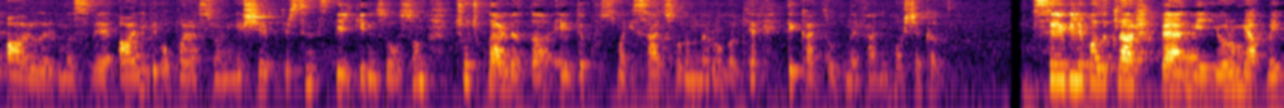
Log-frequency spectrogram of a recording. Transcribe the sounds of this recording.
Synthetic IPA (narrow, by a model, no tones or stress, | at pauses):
ʔaːɾɯlˠaɾɯmɯz̥vɛʔaːnibiɾo̞pʰe̞ɾasjo̞nujaʃajabilʲiɾsiniz̥bilʲɟinizo̞lˠsun | t͡ʃʰo̞d͡ʒuklˠaɾlˠad̪aɛvd̪ɛkʰu̥smaʔisælʲso̞ɾumlˠaɾɯo̞lˠa̰bilʲiɾ̥ | d̪̥ikʰːat̪lʲio̞̰lˠunḛfæ̰nd̪imɦo̞ʃt͡ʃakʰa̰lˠɯm | sɛvɟilʲibalˠɯklˠaɾ̥b̥eɛjænmejijo̞ɾumjap̚maj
